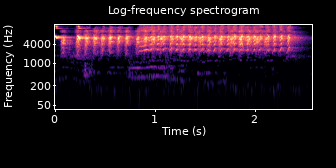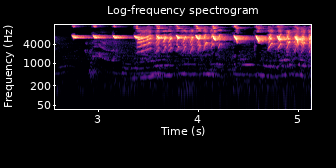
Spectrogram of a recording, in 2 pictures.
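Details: Cucak kinoi bulbul chattering in tembakan cerecetan fashion, training audio for pet birds: a buzzy rattling run, a near-silent gap, then clipped high whistles and renewed chip bursts.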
